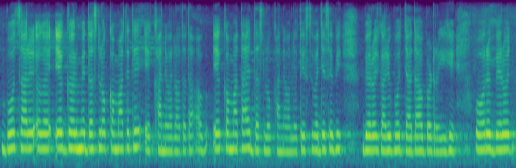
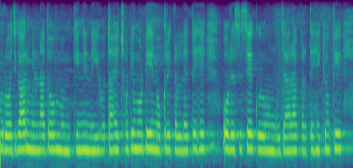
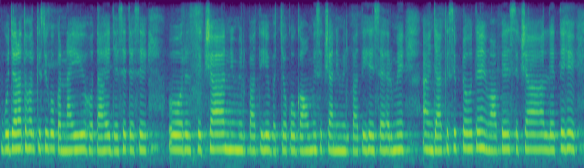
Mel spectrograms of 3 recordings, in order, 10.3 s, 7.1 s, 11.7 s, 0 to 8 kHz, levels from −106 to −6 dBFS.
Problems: none marked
